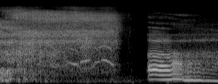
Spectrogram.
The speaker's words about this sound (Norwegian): Du må lage en sånn ASMR til. Ja, for nå skal du snyte deg. Jeg må jo det.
